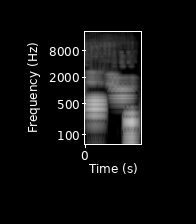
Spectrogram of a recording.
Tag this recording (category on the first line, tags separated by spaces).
Sound effects > Electronic / Design
interface options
